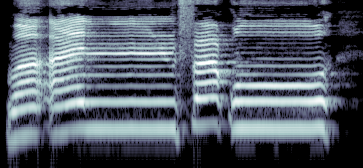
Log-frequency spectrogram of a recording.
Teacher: لو آمنوا باللہ والیوم الآخر وانفقوا، یہ دیکھیں وان، یا نون ساکن ہے، نون ساکن کے بعد جو ہے فا آ رہا ہے، اور فا جو ہے اکفا کا ورڈ ہے، تو ہم یہاں اکفا کریں گے، نون ساکن کی آواز کو ناک میں چھپائیں گے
